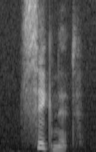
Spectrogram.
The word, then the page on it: cygnet: American English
